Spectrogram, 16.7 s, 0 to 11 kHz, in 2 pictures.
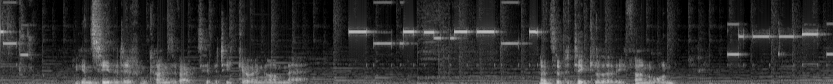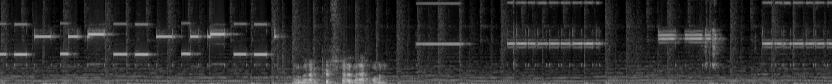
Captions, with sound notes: You can see the different kinds of activity going on there (beeping, sounds like R2D2) That's a particularly fun one! (more beeping, not like R2D2) Although, I prefer that one (more high pitched beeping)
